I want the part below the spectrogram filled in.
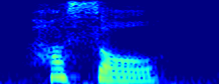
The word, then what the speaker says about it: hustle: hustle 注意舌侧音的舌头的摆位舌尖距底上齿音当然这里面的这个舌侧音呢还要跟前面的 s 去组合 hustle 我们注意这个单词里是含有一个字母 t 的但是字母 t 是不发音的哈我们在发的时候是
